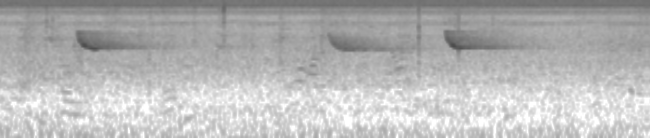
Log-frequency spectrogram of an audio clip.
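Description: A bird calling three times, each call a short whistle that drops quickly and levels off into a brief held note, over a faint low rumble of background noise.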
